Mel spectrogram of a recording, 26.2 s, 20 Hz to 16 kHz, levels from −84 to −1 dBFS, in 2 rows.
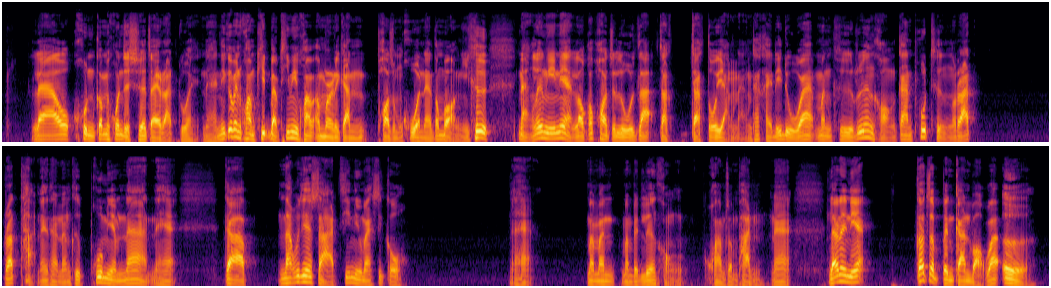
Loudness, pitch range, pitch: -16 LUFS, 85-120 Hz, 95 Hz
